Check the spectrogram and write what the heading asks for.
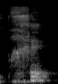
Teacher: It's a real r. But when you say prêt in French, it's a r sound. It's voiceless.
